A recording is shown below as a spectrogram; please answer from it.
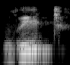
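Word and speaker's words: wheat: ध्यान रखना इसका प्रोनाउंसिएशन वीट नहीं होगा, वीट नहीं बोलेंगे, ओके। ये गलत है, इसको सही प्रोनाउंस करेंगे ऐसे, वीट। वीट मीन्स गेहूं।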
